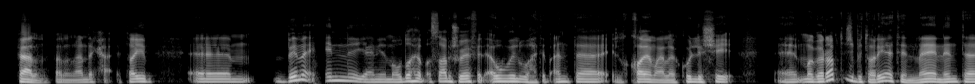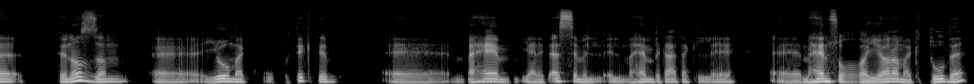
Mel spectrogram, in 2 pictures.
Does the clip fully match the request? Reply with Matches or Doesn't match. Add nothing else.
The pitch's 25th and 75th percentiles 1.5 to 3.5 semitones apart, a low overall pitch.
Matches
